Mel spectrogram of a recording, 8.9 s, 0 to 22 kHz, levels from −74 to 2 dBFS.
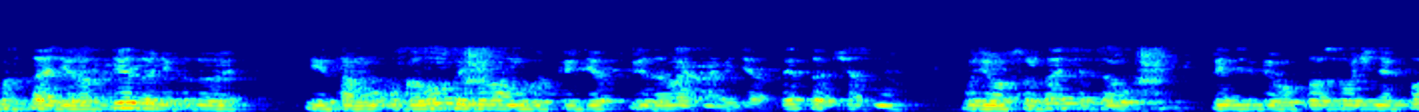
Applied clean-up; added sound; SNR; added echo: classical method WPE with log-MMSE.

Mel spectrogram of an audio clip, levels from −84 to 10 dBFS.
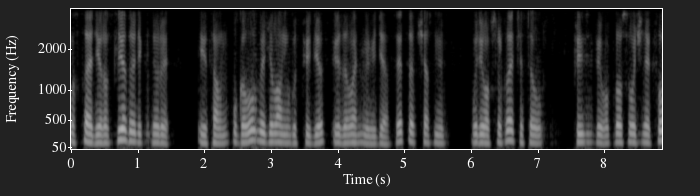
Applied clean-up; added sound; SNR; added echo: neural separator model SepFormer WHAMR!.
